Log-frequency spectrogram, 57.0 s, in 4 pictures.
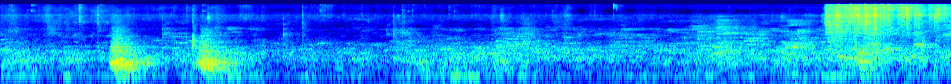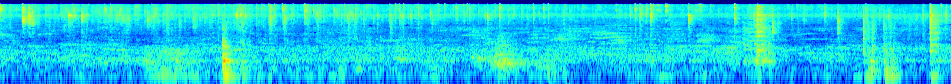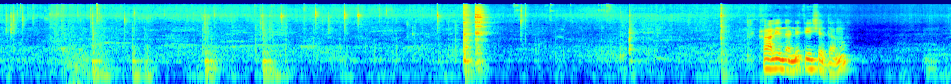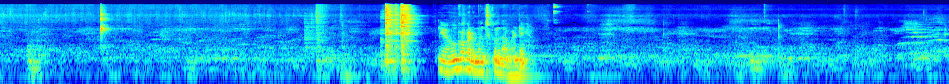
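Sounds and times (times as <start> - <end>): bread sizzling in hot oil: 12.4 - 47.1.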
